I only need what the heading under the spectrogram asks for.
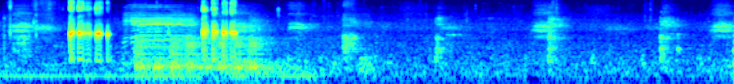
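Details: Goat at a goat farm letting out one drawn-out, tremulous bleat lasting about a second and a half, set among sharp clicking and knocking sounds, with faint scattered noises afterwards over a low hum.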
